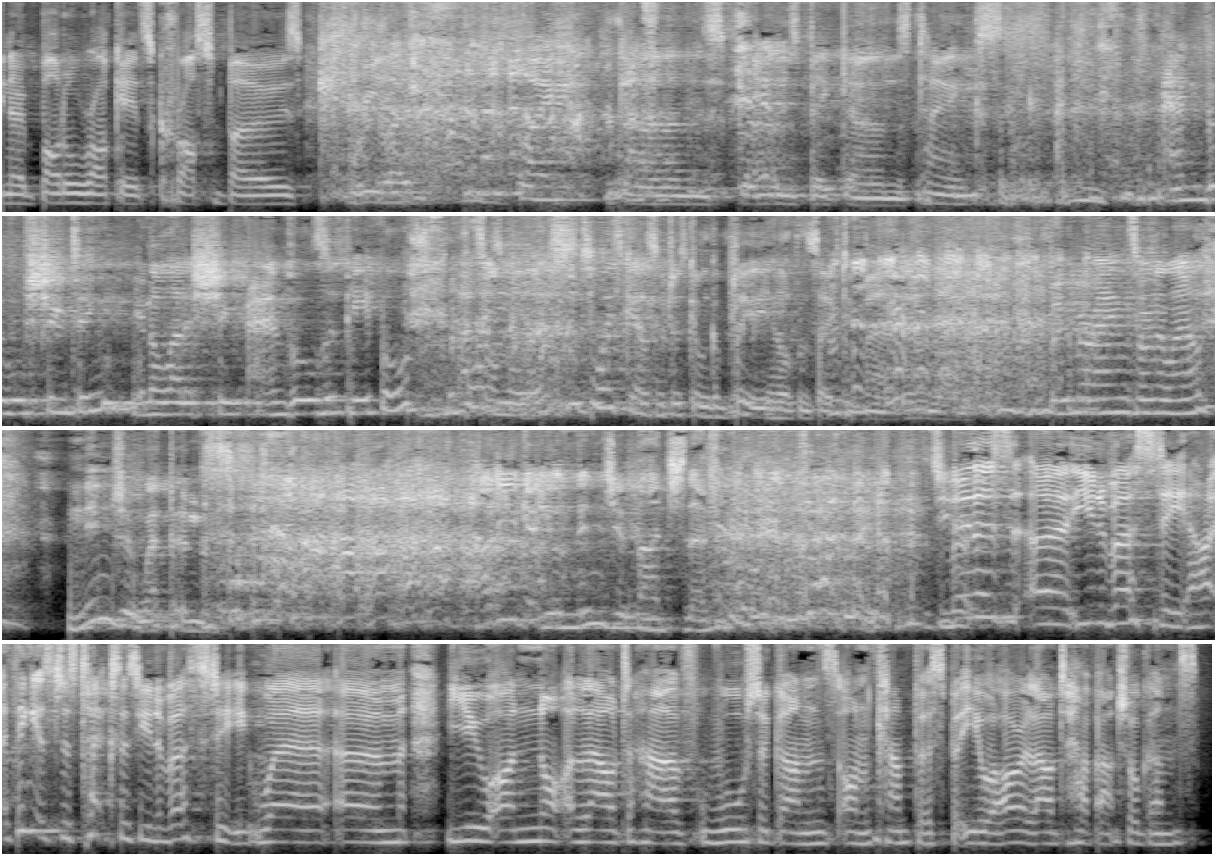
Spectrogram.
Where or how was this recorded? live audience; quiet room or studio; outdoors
live audience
